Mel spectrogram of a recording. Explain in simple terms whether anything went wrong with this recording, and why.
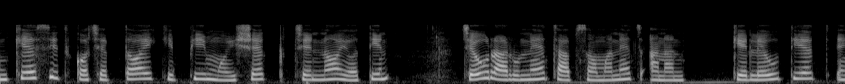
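MP2 compression, heard throughout the speech, is the likely cause of the dull, gurgling sound. This format splits sound into narrow bands and, when squeezed hard, switches the top ones off entirely, leaving nothing above 6.5 kHz, while the remaining bands turn grainy and bubbly.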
